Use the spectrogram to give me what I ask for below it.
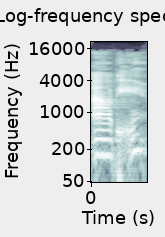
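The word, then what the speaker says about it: Aby: It's A-B-Y, so I'm pronouncing that Abby. It might be A-B, but...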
